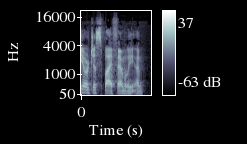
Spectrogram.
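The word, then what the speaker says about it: Spy × Family: Still not sure if it's called Spy Cross Family or just Spy Family. I'm not sure. Sometimes the X can be read different ways in Japanese. So apparently it is indeed pronounced Spy Family.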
